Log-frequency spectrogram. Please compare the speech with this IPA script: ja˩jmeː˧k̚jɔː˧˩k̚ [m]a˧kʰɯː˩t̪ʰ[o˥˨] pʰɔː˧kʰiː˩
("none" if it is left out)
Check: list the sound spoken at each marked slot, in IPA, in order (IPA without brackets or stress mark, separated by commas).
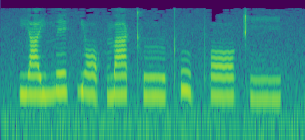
m, u˥˨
